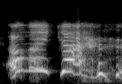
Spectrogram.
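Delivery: huge high yelled outburst; shrieked oh my God at the cooler; mock angry shout. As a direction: scream it like you've lost it. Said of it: "So I got all mad".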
